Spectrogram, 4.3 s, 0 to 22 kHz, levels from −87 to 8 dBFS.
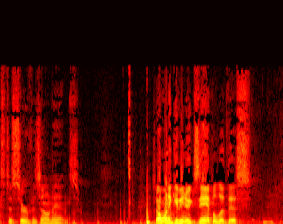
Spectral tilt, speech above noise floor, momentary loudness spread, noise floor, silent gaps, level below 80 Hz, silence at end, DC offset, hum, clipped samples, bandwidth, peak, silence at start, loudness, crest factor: -5 dB/octave; 26 dB; 24 LU; -45 dBFS; none; -44 dBFS; 0.15 s; under 0.1%; none; under 0.1%; 15.5 kHz; -4 dBFS; 0 s; -18 LUFS; 16 dB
